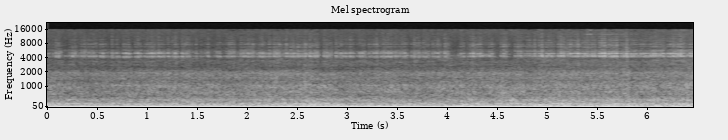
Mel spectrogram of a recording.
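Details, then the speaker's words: 2011 Nissan Rogue SL AWD, 2.5 four-cylinder, 167,000 miles, driving about 40 mph: steady low hum like a wheel bearing under road noise; owner suspects driveshaft or rear end; worn staked driveshaft U-joints replaced. "Sounds like a humming sound, almost like a wheel bearing, but I don't think it's a wheel bearing."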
